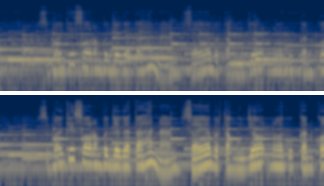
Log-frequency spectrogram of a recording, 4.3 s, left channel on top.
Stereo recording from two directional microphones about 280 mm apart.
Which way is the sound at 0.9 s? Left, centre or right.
Right.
